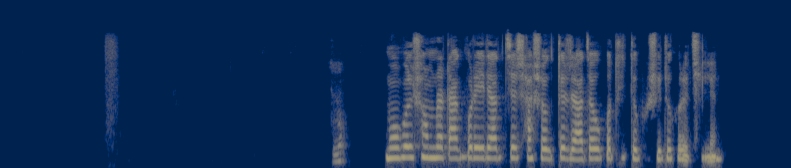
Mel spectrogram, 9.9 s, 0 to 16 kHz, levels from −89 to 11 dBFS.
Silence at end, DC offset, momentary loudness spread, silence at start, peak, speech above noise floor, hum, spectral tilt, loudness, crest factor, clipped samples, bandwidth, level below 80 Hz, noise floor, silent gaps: 0.85 s; under 0.1%; 8 LU; 1.35 s; -12 dBFS; over 63 dB; none; -3 dB/octave; -27 LUFS; 18 dB; under 0.1%; 8 kHz; -68 dBFS; under -90 dBFS; none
